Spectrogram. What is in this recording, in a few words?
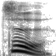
"zii4", Taiwanese syllable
